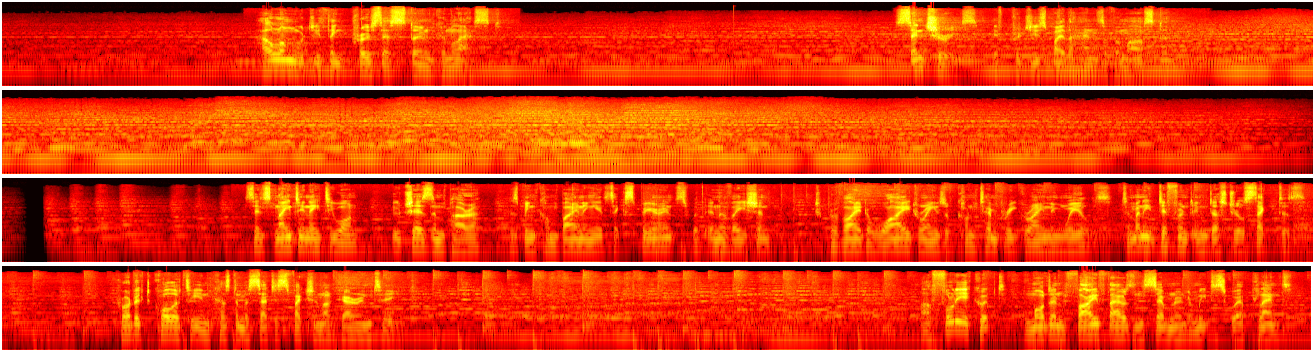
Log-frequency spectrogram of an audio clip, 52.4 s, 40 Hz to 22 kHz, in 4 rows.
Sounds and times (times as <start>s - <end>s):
Music: 0.0s - 52.4s
Speech: 2.6s - 5.1s, 9.0s - 11.8s, 28.7s - 39.2s, 40.5s - 43.4s, 48.5s - 52.2s.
